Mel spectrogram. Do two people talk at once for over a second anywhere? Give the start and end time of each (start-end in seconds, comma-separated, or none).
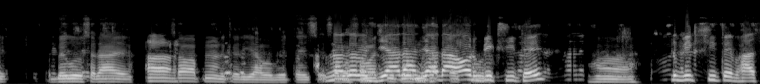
3.2-4.9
